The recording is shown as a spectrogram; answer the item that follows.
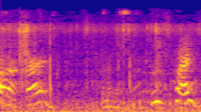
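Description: Faint chatter of several women's voices a little way off, with a single click about half a second in.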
